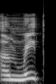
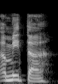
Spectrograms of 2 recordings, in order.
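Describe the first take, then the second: First: The name is said with an R sound. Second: The name is said without an R sound. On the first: The speaker calls it wrong. "I don't know why I stuck an R in there" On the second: The speaker calls it right. "Is it Amita?"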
